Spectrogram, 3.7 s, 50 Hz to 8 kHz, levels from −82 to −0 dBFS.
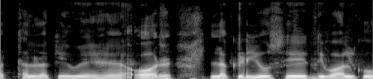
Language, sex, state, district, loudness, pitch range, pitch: Hindi, male, Chandigarh, Chandigarh, -16 LUFS, 115-125 Hz, 120 Hz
